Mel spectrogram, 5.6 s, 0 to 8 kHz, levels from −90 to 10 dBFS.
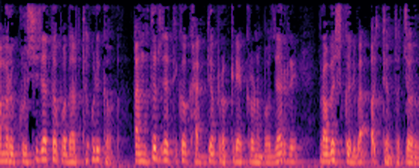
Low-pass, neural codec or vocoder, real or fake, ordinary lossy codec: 7.2 kHz; none; real; none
